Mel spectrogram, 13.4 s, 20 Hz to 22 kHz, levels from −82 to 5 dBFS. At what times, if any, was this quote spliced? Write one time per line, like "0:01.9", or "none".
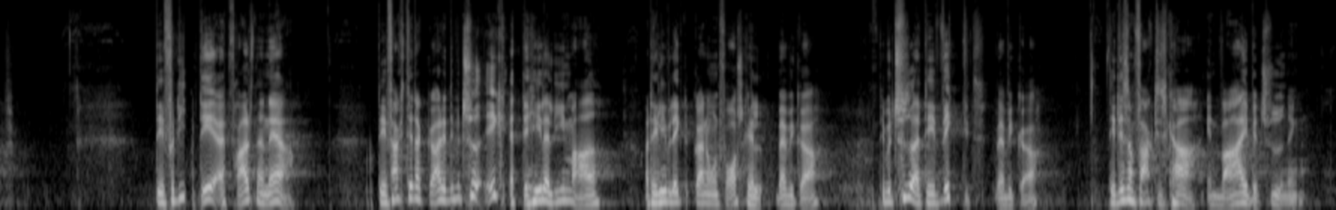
0:01.8
0:08.7
0:10.9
